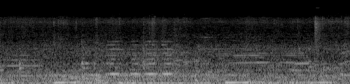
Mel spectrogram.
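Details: Deep engine rumble mixed with music and faint voices, with no animal calls.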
